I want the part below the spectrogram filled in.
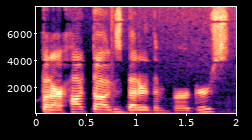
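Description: A woman's voice: on the low side, normal speed, dry recording. A woman co-hosting a casual podcast, telling stories with lots of fillers and strong opinions. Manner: animated storyteller, lots of fillers. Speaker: podcast co-host. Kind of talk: casual chat.

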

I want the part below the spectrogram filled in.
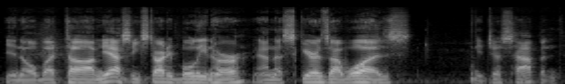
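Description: Man, from Guyana, lowish voice, laid-back storyteller, repeats for emphasis. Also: fairly even intonation, unhurried, fairly bright tone, a little hiss or hum. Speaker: boxing coach. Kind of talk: casual interview storytelling. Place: podcast studio.

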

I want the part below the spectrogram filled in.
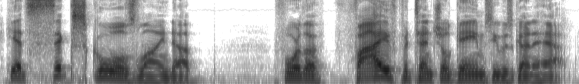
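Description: A man hosts sports talk radio in a smooth, clear voice. The sound is dry and close, his pitch in the middle range as he chats. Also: sing-song, measured pace, fairly bright tone, no room sound. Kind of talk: live sports radio chat.

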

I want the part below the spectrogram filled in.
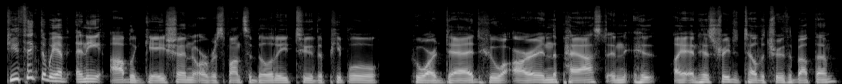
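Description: Midwest guy hosting a podcast, kinda low voice, rambly, lots of ums. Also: fairly quick, no echo, studio quality. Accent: Midwestern American. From American Midwest. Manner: rambling with frequent fillers and restarts. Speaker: podcast host. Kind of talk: casual interview.

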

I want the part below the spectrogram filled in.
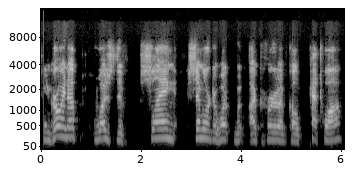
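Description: Male host with a high, bright voice, friendly and quick to laugh, dry lo-fi call sound. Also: steady tone, no echo. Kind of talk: interview host chat. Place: video call.

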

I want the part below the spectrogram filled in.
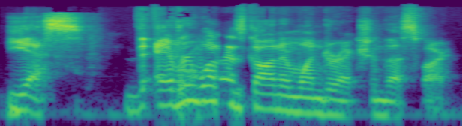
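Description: A man's voice: on the high side, sing-song, normal speed. A man narrating a tabletop game as game master, improvising hesitantly and thinking aloud.

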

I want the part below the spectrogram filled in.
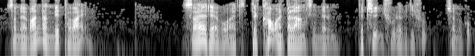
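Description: A man delivers a sermon in a gravelly, mid-range voice. He speaks earnestly and leaves long pauses. His voice falls almost to a whisper when he stresses a point. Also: medium pitch. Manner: earnest, pausing, drops to quiet near-whisper for emphasis. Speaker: preacher. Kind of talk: sermon with closing prayer.

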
